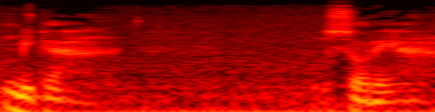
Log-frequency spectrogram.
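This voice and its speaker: A man's voice: sits low, steady tone, slow, background noise. A man acting an earnest young suitor and friend in a radio drama, with a Filipino Bisaya accent. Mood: apologetic, earnest. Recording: radio drama with prominent music bed.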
